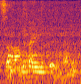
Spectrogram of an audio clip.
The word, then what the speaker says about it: Samhain: Well, he wrote it for Halloween, which he called Samhain, or some people call it Samhain, the old pronunciation.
